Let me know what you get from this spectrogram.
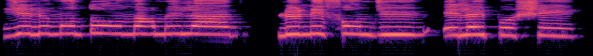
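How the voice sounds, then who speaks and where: Woman voicing a high, plaintive storybook apple. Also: little pitch movement, slow. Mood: plaintive, hurt. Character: battered apple, plaintive then gently resigned and generous.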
